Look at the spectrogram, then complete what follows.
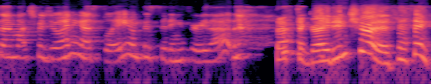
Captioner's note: chuckles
